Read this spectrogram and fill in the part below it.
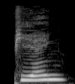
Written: pirring

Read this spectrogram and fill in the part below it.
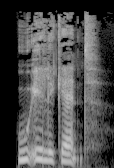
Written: uelegant

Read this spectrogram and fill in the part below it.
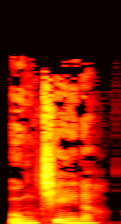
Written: UNGTJENER

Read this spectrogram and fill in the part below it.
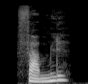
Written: famle

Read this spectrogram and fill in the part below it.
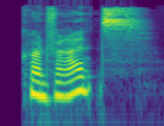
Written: konferens

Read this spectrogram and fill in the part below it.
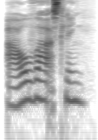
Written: afvarsling

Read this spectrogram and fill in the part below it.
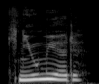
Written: knivmyrde

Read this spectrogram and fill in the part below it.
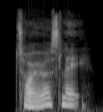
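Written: tøjreslag

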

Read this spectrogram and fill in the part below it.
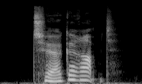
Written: tørkeramt

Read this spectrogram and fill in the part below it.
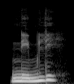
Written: nemlig

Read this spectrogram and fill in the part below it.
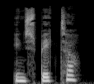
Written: inspektor

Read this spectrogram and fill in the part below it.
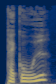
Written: pagode

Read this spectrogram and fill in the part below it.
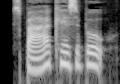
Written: sparekassebog

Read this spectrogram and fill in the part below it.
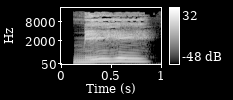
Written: mæhæ

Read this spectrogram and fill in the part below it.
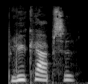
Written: blykapsel

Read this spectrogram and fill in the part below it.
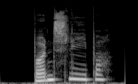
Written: båndsliber

